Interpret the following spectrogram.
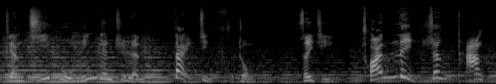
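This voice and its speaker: An actor playing a stern, upright ancient magistrate holding court, declaiming in a slow, solemn manner. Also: male voice, high-pitched, wildly swooping pitch. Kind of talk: period TV drama acting. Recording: reverberant hall with music.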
